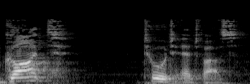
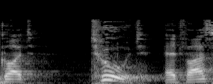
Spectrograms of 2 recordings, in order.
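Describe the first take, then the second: First: The stress falls on the word Gott. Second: The stress falls on the word tut. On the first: The focus is on who acts. "ich betone dieses Wort" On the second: The focus is on the acting itself. "Bei dem nächsten Punkt wird es"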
